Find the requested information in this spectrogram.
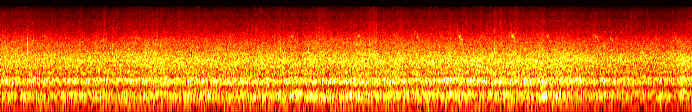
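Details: Honeybees in spring flying in and out of their hive while flowers bloom; a dense, steady droning hum with layered low buzzing tones that never pauses, and faint brief high chirps now and then above the swarm.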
